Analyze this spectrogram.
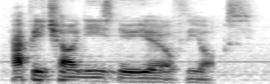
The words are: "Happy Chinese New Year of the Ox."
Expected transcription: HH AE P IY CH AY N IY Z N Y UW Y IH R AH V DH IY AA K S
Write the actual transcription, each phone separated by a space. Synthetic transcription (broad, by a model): HH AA P IY CH AY N IY Z N Y UW Y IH R AH V DH IY AA K S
